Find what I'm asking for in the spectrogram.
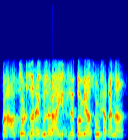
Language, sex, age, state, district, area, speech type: Goan Konkani, male, 60+, Goa, Bardez, rural, conversation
